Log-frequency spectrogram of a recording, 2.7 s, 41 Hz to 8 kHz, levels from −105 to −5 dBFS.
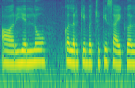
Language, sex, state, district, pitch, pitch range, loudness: Hindi, female, Chhattisgarh, Raipur, 190 Hz, 185-195 Hz, -15 LUFS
